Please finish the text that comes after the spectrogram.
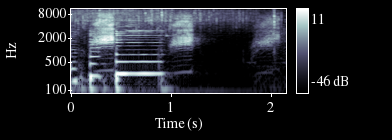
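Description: A duck quacks three times, fairly loud: a short nasal quack, a longer drawn-out one, then a fainter, briefer call at the end, with no talking.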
